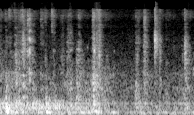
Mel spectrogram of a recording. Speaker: just hear my stomach growling I'm so embarrassed I hope you can't hear that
